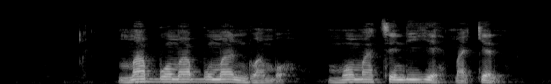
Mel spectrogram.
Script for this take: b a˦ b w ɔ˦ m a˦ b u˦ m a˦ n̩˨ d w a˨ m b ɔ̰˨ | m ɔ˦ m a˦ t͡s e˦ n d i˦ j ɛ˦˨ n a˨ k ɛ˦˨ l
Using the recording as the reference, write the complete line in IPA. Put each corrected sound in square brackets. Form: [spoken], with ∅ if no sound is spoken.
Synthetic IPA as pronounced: [m] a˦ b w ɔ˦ m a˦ b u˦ m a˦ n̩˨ d w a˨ m b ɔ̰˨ | m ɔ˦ m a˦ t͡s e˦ n d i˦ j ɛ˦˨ [m] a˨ k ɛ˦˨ l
